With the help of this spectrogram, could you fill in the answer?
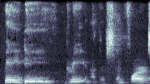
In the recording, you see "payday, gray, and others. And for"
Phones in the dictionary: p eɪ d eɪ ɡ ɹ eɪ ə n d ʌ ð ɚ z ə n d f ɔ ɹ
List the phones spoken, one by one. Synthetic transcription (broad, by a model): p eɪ d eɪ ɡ ɹ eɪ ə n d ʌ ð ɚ s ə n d f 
